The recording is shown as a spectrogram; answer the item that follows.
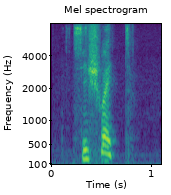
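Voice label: "c est chouette", French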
